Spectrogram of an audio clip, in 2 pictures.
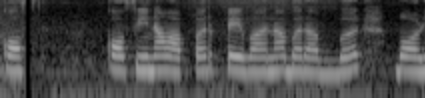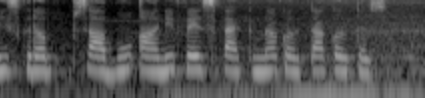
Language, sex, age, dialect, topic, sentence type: Marathi, female, 18-24, Northern Konkan, agriculture, statement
